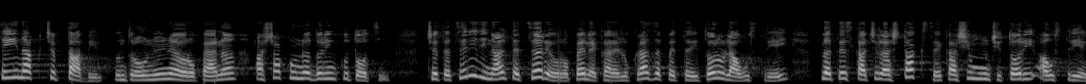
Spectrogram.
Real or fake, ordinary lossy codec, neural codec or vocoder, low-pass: real; none; none; none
